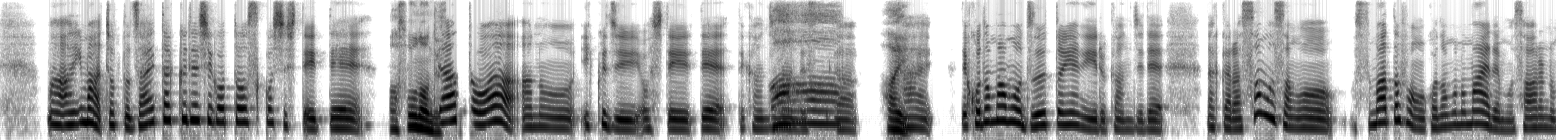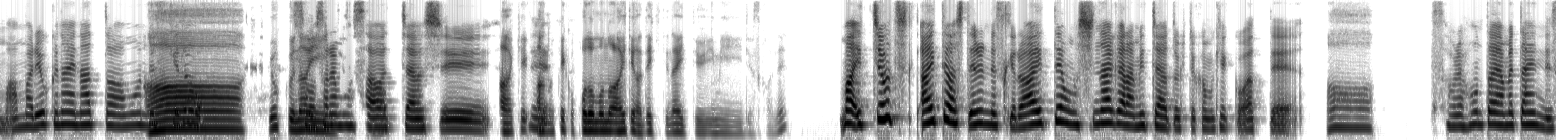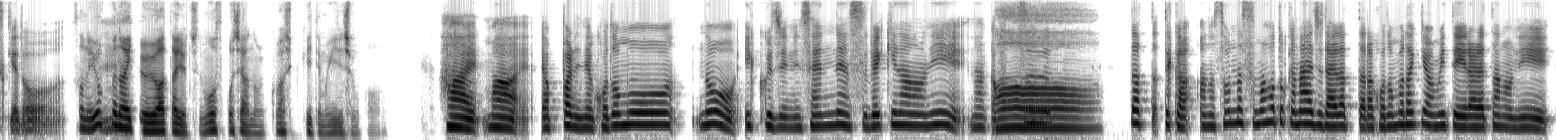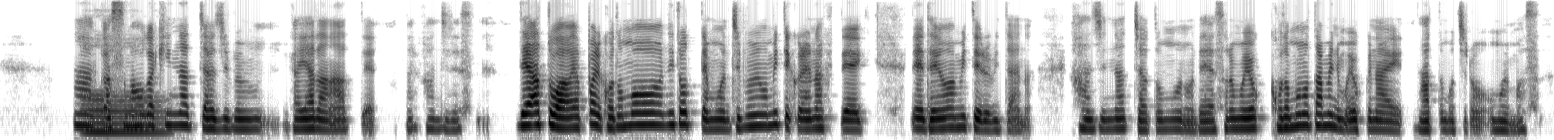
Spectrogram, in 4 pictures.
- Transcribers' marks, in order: other background noise
- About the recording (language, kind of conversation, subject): Japanese, advice, 集中したい時間にスマホや通知から距離を置くには、どう始めればよいですか？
